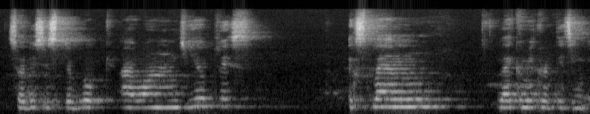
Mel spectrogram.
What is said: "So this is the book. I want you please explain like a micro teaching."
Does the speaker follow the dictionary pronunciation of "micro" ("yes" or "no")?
no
